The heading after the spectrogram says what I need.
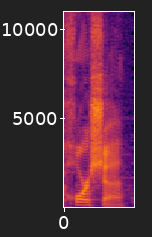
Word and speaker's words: Porsche: Just like uh Porsche is supposed to be pronounced Porsche cuz the E at the end in German is pronounced as an A.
